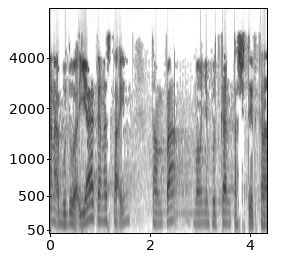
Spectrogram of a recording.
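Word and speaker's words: إِيَّاكَ: ini tidak sah juga harus memperhatikan tasdid yang ada di al-fatihah membaca i iaka nabudu iyaka ya di sini ada tasydidnya iyaka tidak boleh dibaca iyaka na'budu iyaka nastain tanpa menyebutkan tasydid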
